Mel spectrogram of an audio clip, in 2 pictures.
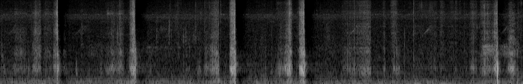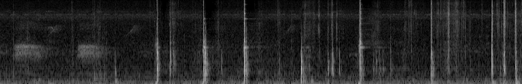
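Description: A cleaver chops sharply on a wooden board.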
